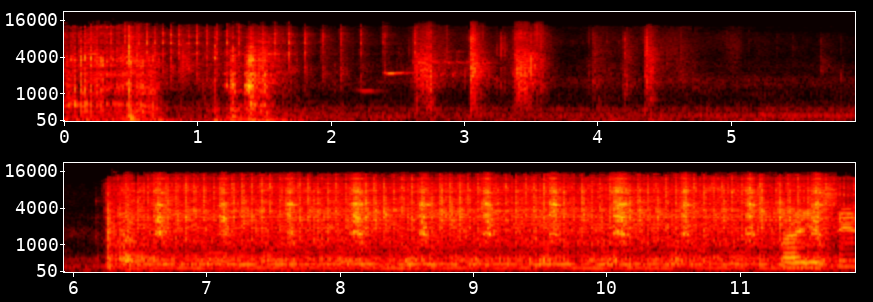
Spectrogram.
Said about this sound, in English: If I turn it on and give a little throttle, it start moving.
